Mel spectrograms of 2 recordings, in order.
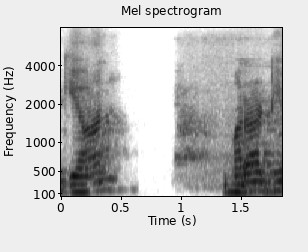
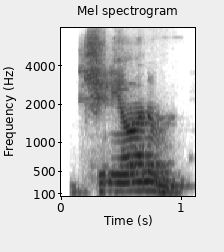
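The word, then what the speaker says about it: ज्ञानम्: जिन्यानम, ज और य दोनों का उच्चारण इसी से होगा, जिन्यानम। एक क्लिक जैसे ध्वनि होगी, एक हल्की सी आवाज आएगी, जिन्यानम। ज्ञानम नहीं, ज के बाद य नहीं है, ध्यान में रखना।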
